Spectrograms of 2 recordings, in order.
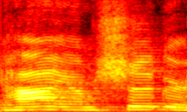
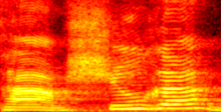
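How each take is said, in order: First: The name sounds like the ordinary word sugar. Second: The name is said as two syllables, Shu-Ga. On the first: The speaker calls it wrong. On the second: The speaker calls it right.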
